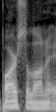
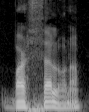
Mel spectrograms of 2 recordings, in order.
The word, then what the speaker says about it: Barcelona: If you're one of the cool folks who's visited Spain and knows your lingo and knows the different pronunciations, it's not Barcelona, it's Barcelona.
